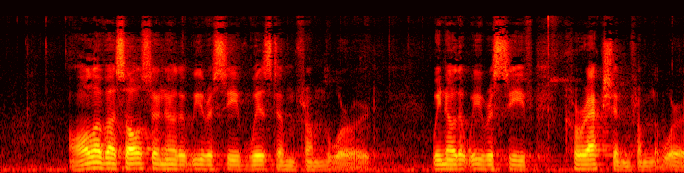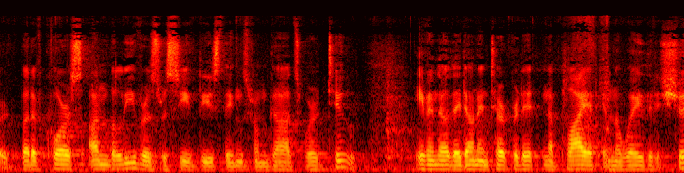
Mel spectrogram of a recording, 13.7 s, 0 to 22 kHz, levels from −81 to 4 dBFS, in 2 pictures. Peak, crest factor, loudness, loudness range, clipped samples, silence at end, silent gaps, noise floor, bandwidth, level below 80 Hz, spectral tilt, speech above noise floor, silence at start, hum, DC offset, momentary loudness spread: -6 dBFS; 20 dB; -26 LUFS; 5 LU; under 0.1%; 0 s; none; -48 dBFS; 15.5 kHz; -54 dBFS; -4 dB/octave; 22 dB; 0 s; none; under 0.1%; 11 LU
